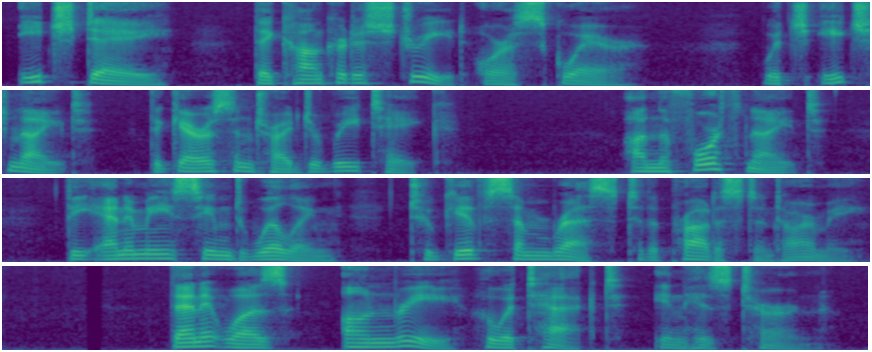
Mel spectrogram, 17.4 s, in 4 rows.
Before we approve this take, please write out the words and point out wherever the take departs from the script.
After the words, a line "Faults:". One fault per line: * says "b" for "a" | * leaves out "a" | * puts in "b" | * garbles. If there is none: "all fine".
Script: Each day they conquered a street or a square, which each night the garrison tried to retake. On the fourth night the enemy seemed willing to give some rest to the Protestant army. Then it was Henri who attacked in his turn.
Each day they conquered a street or a square, which each night the garrison tried to retake. On the fourth night the enemy seemed willing to give some rest to the Protestant army. Then it was Henri who attacked in his turn.
Faults:
all fine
